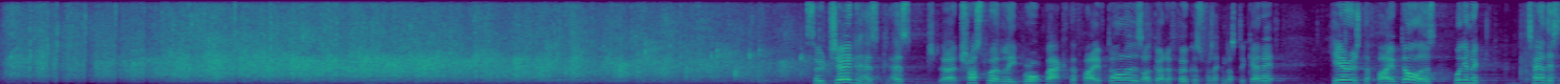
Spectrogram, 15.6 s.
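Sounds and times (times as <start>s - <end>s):
audience applause: 0.0s - 8.2s
speech: 8.1s - 15.5s.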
